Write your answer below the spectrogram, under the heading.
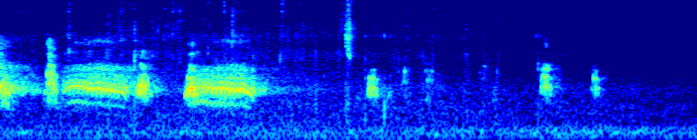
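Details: Two long, harsh, drawn-out quacks from mallards eating in an autumn park, followed by a few faint short notes.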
